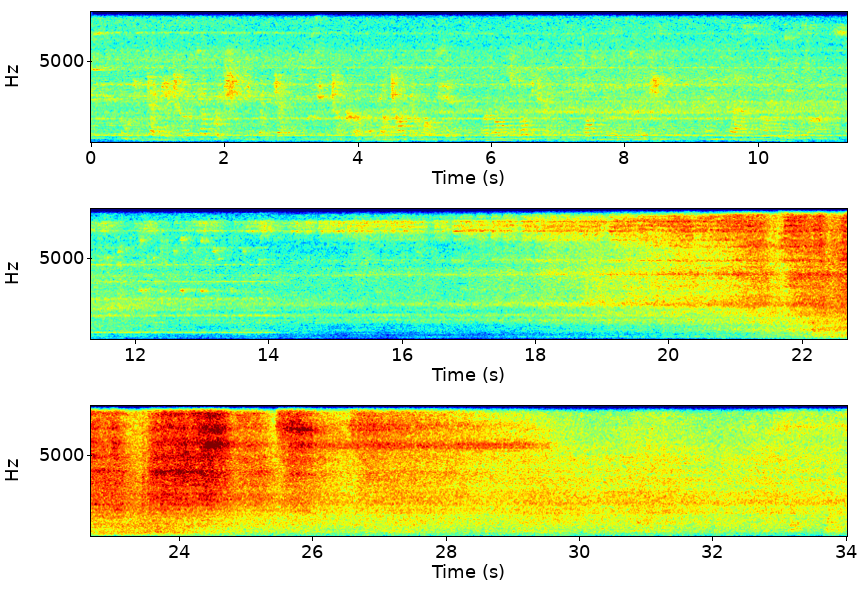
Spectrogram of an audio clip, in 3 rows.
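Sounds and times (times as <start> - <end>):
diesel locomotive passing: 0.0 - 16.8, 17.8 - 34.0
high-pitched wheel squeal: 11.1 - 15.4.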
